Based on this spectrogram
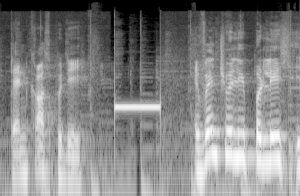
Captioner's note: beep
